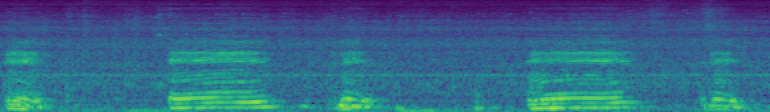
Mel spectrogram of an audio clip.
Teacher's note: e e re con vibración de las cuerdas vocales en inglés el sonido r se emite tocando el paladar blando atrás de la zona dura con las orillas de la lengua produciendo vibración de las cuerdas vocales podemos sostener el sonido r manteniendo la lengua en esa posición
